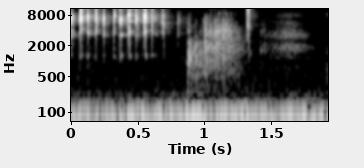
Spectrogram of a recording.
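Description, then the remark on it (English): Dice rolled during a tabletop role-playing game, landing on a 6: a quick run of small, bright clattering clicks, then a short rolling rattle across a hard surface and a final tap as the dice settle, fairly clear. “That's 6 on the dice, so 7, 8.”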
